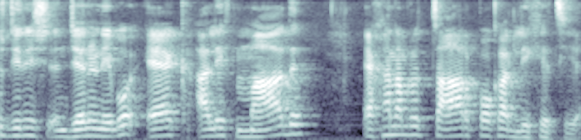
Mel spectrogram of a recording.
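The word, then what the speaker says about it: مد: মানে আসলে মদ না উচ্চারণ মাদ মাদ মাদ অন্ততপক্ষে আমরা মাদ বলব আর কি আমরা মদ না বলি মাদ মাদ এটা সবাই ঠিক করে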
